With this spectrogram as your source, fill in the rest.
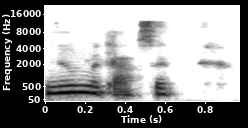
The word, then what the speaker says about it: pneumotaxic: Remember pneumotaxic, the P is silent, so we just call it pneumotaxic.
